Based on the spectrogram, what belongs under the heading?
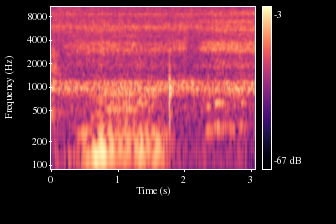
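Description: A single low, rattling breath sound ending in a brief click, then quiet breathing; snoring.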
